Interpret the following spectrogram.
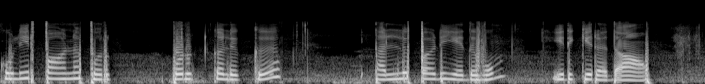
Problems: constant background noise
